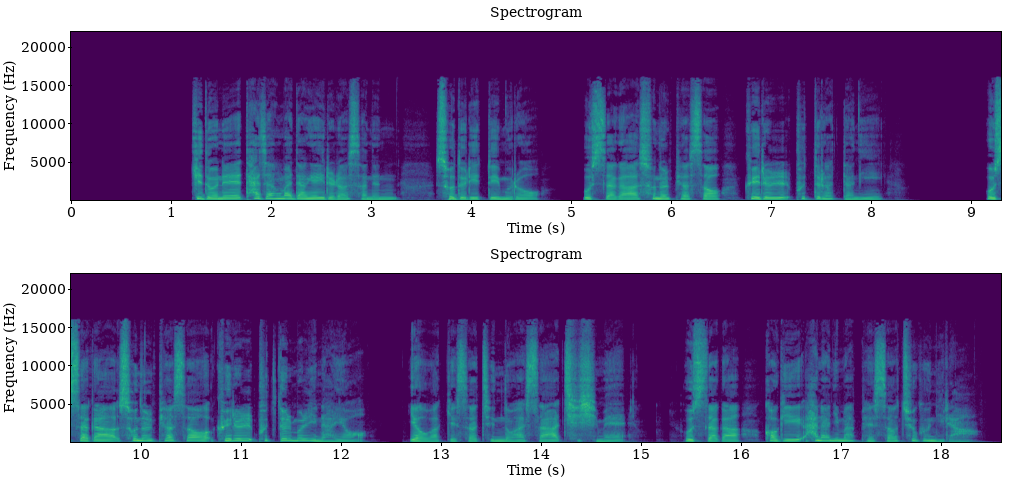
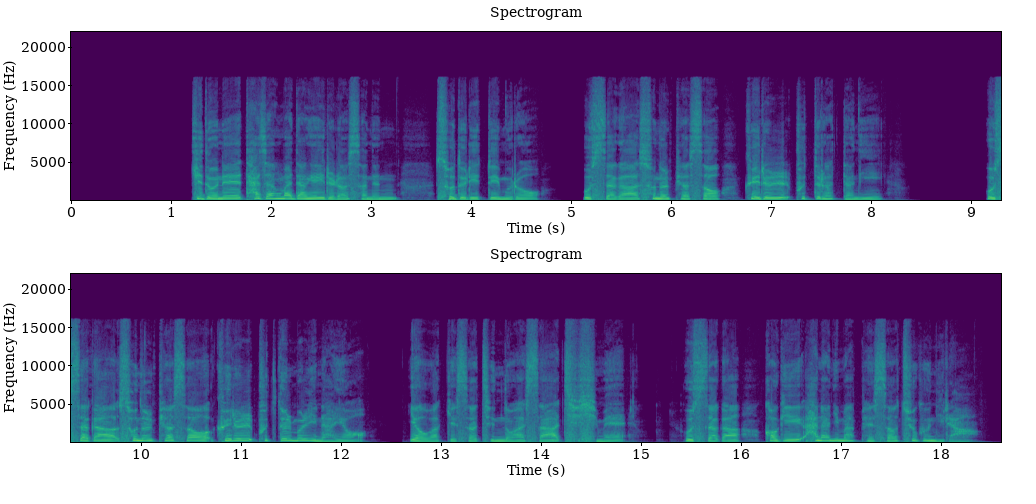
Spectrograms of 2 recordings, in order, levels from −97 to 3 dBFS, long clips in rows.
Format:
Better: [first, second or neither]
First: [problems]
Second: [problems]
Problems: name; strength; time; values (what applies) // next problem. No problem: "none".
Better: first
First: none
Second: distortion; slight; 9 dB below the speech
